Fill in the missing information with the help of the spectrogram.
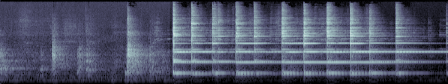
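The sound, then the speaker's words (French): A cowbell from Savoie, the kind hung one to a herd so it can be heard from afar, rings steadily, about eight bright clanging strikes with sustained metallic overtones, fairly loud, following a couple of seconds of soft shuffling and rustling. “Ça, c'est cloche de Savoie.”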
